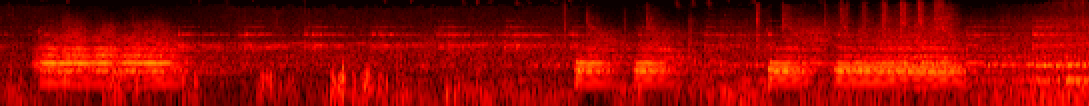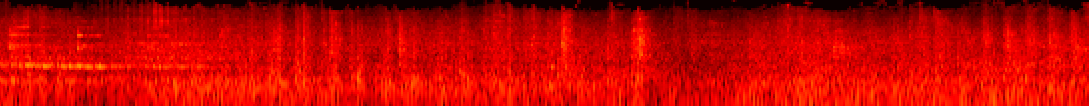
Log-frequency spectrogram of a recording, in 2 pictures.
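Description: Norfolk Southern freight locomotive approaching and sounding its multi-tone air horn: a long blast, two short blasts close together, then another long blast. About ten seconds in, the locomotives pass with a loud engine rumble, followed by the steady clatter and rumble of double-stack container cars rolling by.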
